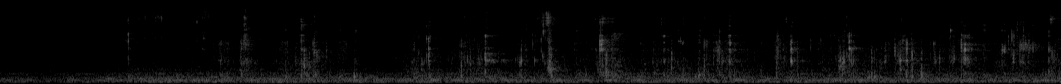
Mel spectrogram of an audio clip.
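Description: A person chewing a bite of ribeye steak, close-miked for ASMR: irregular sharp mouth clicks and smacks starting about a second in, over a faint steady low hum.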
